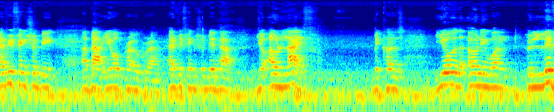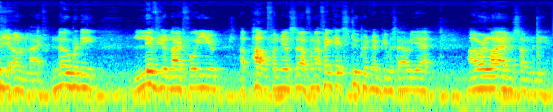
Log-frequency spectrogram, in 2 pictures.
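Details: Person who stutters (stammerer) speaking in a video made by and for people who stutter; stuttering.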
